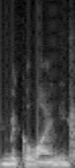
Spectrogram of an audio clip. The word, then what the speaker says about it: Michelinie: where they actually say it rhymes with pickle my knee. So that's where I get Michelinie from.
